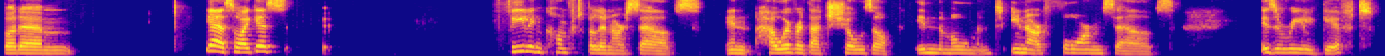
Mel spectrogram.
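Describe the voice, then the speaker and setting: A woman's voice: fairly low pitch, slow, pauses often. A middle-aged woman with a west of Ireland accent, talking casually and reflectively as an interview guest in a candid, informal way. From Galway, west of Ireland. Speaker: podcast guest, life coach.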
